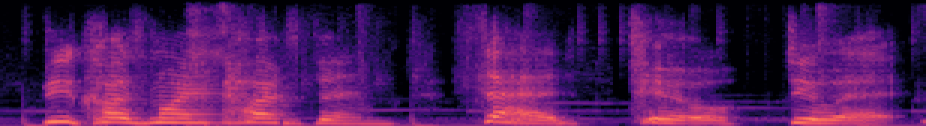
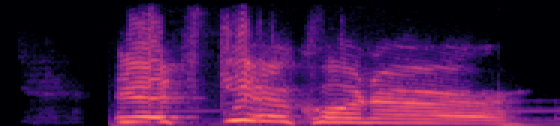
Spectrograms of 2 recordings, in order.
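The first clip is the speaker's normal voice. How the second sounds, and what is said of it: Deep wrestler announcer voice. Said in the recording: “in a deep like wrestler announcer voice”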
